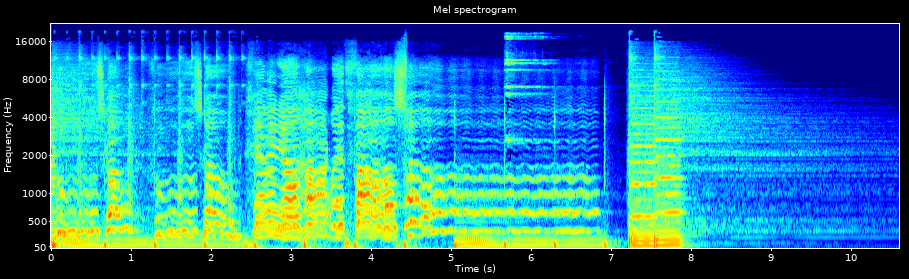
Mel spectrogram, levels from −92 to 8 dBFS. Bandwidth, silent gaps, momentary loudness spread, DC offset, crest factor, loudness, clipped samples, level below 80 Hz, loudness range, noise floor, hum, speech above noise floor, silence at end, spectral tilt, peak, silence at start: over 20 kHz; none; 13 LU; under 0.1%; 20 dB; -20 LUFS; under 0.1%; -32 dBFS; 6 LU; -57 dBFS; none; 40 dB; 1.95 s; -4.5 dB/octave; 0 dBFS; 0 s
